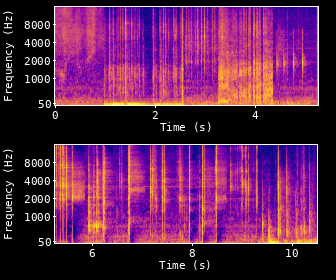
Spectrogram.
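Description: Close-up handling sounds of plastic microphone gear: soft rubbing and brushing, then from about halfway a quick, irregular run of sharp plastic clicks and snaps as a shock-mount part and a hard carrying case are handled.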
